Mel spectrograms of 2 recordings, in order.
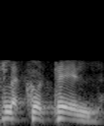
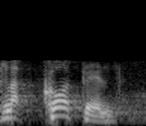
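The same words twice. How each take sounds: First: The stress is on the last syllable. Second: The stress is on the first syllable. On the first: The speaker calls it wrong. "אני לא הולך לכותל" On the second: The speaker calls it right. "אני הולך לכותל"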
